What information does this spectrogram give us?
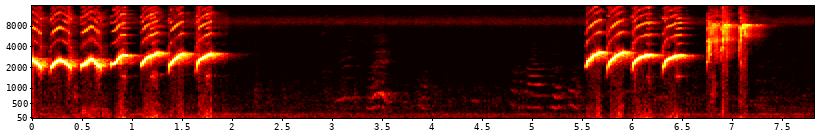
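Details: Orange-headed thrush song played as a lure to get other orange-headed thrushes singing: a steady series of about seven loud, clear whistled notes, each arching up then down, repeated in a second burst after a pause.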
